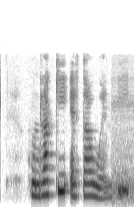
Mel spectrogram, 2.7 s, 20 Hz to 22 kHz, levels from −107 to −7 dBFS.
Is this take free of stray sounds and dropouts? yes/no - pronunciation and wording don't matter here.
no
